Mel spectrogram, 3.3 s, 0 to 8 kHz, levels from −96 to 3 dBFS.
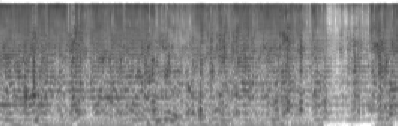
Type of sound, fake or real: fake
